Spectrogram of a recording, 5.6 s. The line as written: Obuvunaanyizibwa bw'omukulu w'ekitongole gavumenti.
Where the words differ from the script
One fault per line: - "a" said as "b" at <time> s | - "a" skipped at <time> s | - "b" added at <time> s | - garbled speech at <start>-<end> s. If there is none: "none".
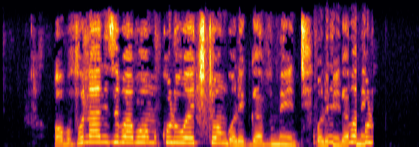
- garbled speech at 4.2-5.0 s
